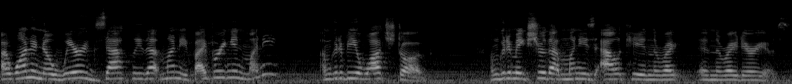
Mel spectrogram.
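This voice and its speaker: Over music in the background and audible room echo, a woman talks at a very fast pace in a high, animated voice. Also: ordinary pitch variation. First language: not English. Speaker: congressional candidate. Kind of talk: interview.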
